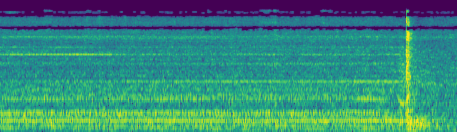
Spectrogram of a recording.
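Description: Metal lathe running with a steady whine from its drive while a hand file is held against the spinning workpiece to clean it up. About five seconds in there is one sharp clunk and the whine stops as the lathe is shut off.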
